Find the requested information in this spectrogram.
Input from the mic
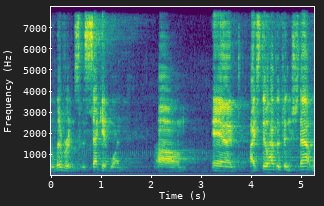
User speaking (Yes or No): No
